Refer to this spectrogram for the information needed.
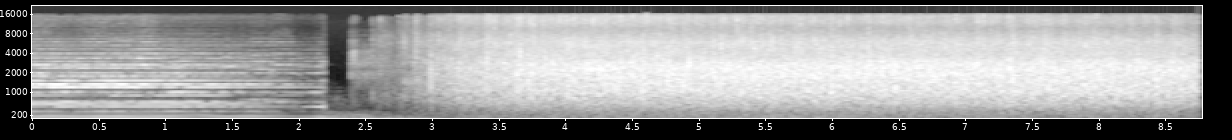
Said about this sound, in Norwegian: Og så eh, veldig mye applaus. Ja, og så litt applaus, for dette var jo et liveopptak. konsertopptak.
